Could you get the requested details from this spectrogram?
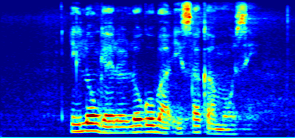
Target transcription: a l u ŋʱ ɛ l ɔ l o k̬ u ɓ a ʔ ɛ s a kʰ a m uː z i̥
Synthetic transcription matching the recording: i l u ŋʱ ɛ l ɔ l o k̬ u ɓ a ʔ i s a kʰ a m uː s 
